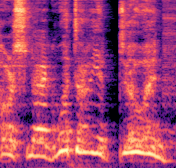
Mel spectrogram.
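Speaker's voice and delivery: giant voice yelling, loud and very high-pitched. Voicing a giant that got hit, yelling at another giant: yelling giant. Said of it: "just yelling".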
